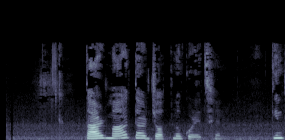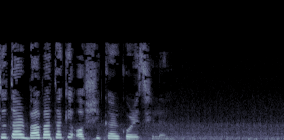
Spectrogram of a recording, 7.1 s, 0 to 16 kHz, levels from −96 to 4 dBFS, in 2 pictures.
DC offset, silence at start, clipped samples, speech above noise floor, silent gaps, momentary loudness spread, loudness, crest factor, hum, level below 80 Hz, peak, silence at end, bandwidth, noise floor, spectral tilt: under 0.1%; 1.1 s; under 0.1%; 27 dB; none; 21 LU; -27 LUFS; 24 dB; none; -72 dBFS; -6 dBFS; 0.4 s; 11.5 kHz; -54 dBFS; -4.5 dB/octave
